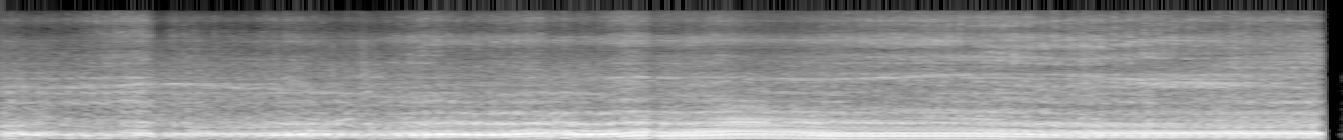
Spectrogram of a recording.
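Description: A Ferrari engine revs and drones loudly and close, the pitch rising and falling through several surges before cutting off abruptly at the end.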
